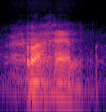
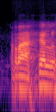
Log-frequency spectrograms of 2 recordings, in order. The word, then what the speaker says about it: Rahel: Cara bahasa Arabe Rohila. Bacanya Rahel. Orang-orang bacanya Rahel. Kart ya Rahil. Dari Rahel ini makanya kadang-kadang nama-nama seperti ini harus kita populerkan. Iya. Jangan sok Rachel seperti nama orang Eropa bukan.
